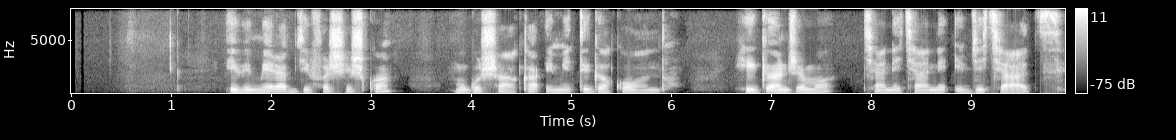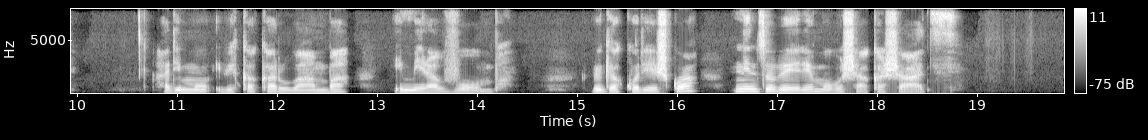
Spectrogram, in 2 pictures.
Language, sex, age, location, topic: Kinyarwanda, female, 25-35, Kigali, health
